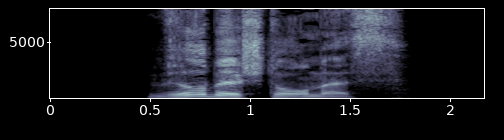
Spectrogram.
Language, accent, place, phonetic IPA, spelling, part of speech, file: German, Germany, Berlin, [ˈvɪʁbl̩ˌʃtʊʁməs], Wirbelsturmes, noun, De-Wirbelsturmes.ogg
- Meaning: genitive singular of Wirbelsturm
